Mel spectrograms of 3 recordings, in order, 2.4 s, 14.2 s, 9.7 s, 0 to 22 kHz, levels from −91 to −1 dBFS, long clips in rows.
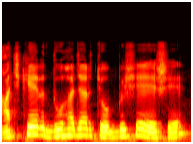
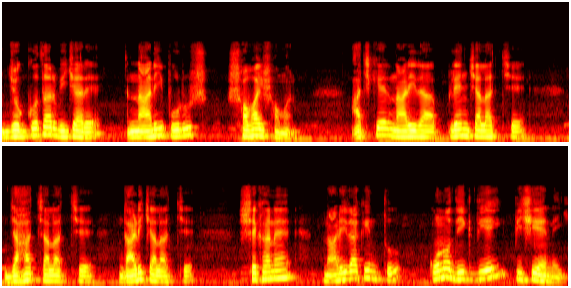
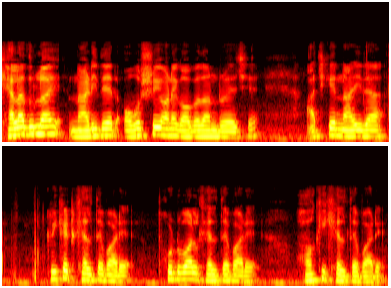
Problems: none marked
